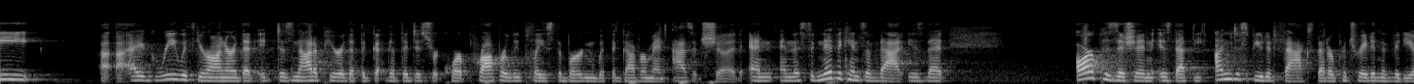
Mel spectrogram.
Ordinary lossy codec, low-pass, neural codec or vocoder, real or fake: AAC, 48 kbps; 7.2 kHz; none; real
